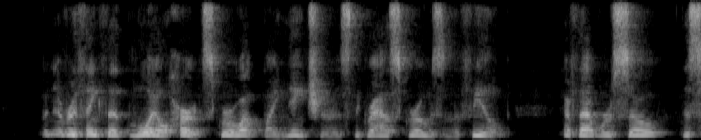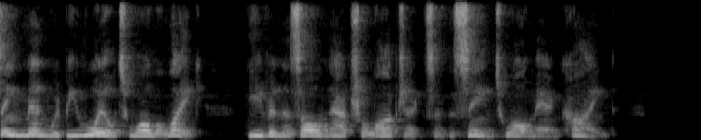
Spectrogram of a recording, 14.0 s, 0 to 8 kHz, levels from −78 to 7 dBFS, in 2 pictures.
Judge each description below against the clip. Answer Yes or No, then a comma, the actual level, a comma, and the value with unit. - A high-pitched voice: No, medium, 145 Hz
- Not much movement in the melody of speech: Yes, narrow, 1.6 semitones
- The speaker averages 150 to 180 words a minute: Yes, average, 175 wpm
